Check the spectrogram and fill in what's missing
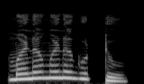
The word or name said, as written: ಮಣಮಣಗುಟ್ಟು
